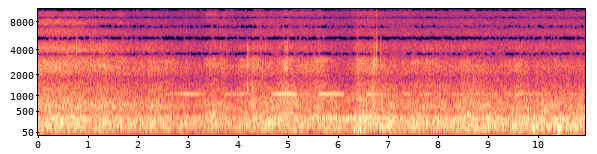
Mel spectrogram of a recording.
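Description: Steady low rumble and hiss of outdoor background noise, with a faint high tone sounding in short, uneven beeps through the middle.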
